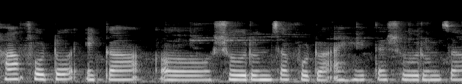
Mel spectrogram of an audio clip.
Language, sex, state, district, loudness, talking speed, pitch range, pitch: Marathi, female, Maharashtra, Solapur, -15 LUFS, 155 wpm, 210-220 Hz, 215 Hz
